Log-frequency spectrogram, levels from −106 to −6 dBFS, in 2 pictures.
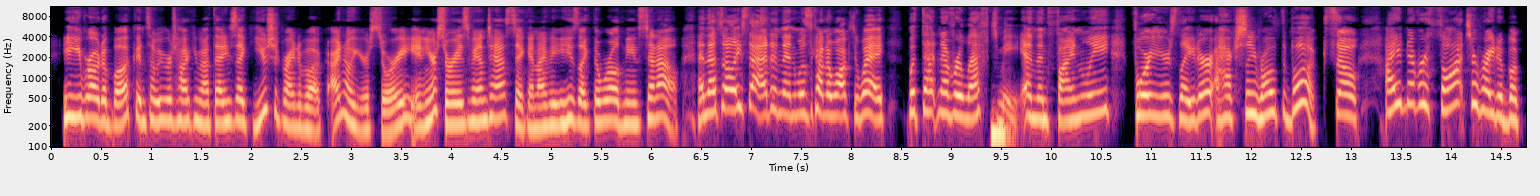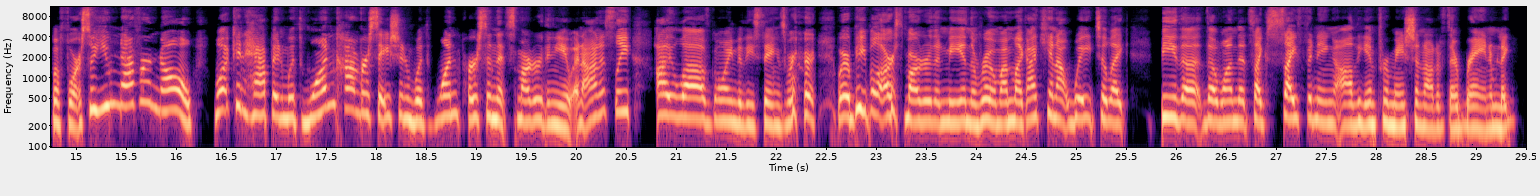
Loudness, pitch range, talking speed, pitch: -19 LUFS, 220-285 Hz, 270 wpm, 245 Hz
